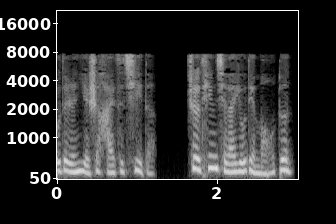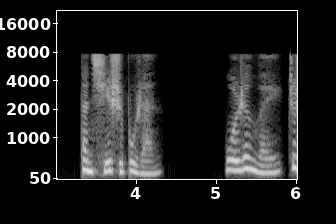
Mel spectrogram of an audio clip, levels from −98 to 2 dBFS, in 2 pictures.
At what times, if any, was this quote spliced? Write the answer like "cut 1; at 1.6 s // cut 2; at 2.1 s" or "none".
cut 1; at 5.0 s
